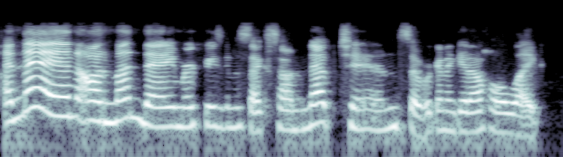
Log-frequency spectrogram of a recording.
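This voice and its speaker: Chatty high-voiced woman, dry close mic. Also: fast, vocal fry, pushed and bright, no echo. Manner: bubbly, chatty, filler-heavy with frequent "like" and "okay". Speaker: astrology podcast co-host. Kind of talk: casual chat.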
